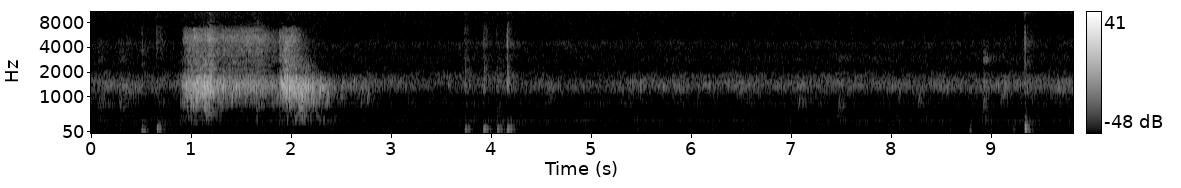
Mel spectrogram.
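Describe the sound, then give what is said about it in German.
A video game character swims all the way through water to the other bank: two short, hissy splashing bursts close together near the start, then a few faint clicks over a quiet background. “Da muss ich halt mal komplett durchs Wasser schwimmen.”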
